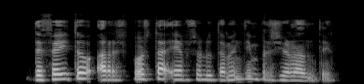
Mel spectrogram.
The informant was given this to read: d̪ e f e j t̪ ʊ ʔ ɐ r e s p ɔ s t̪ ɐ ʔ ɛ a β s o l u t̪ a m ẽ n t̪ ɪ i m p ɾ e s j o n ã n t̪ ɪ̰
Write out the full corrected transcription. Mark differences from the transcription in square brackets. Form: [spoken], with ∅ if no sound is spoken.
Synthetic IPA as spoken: d̪ e f e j t̪ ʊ ʔ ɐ r e s p ɔ s t̪ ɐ ʔ ɛ a β s o l u t̪ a m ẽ n t̪ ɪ i m p ɾ e s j o n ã n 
